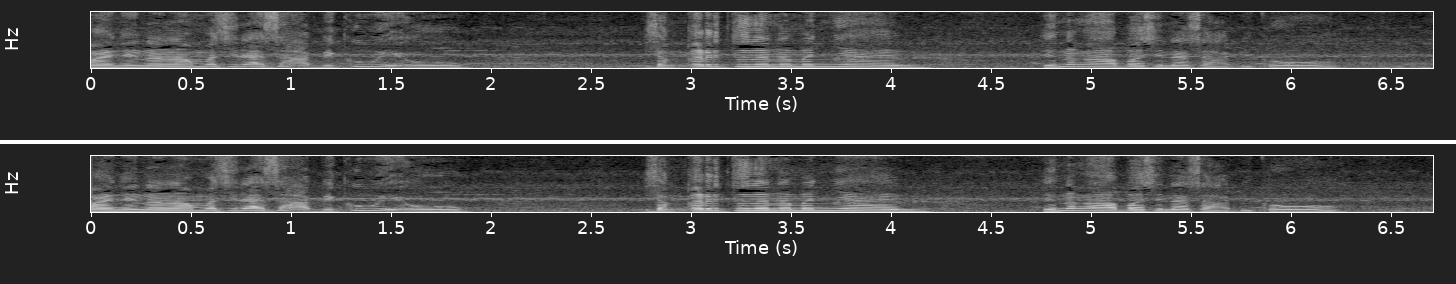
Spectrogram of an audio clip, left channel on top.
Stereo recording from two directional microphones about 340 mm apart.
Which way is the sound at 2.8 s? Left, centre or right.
Centre.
